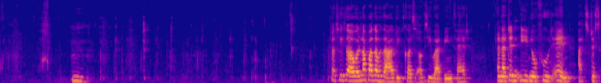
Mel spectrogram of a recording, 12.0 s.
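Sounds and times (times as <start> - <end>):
person humming: 1.4 - 1.8
chewing with wet mouth clicks: 1.9 - 6.6.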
